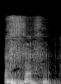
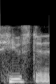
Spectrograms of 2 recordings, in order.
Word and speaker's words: Houston: Houston. – That's the way it'd be pronounced in New York. – Really? – A lot of people don't realize it's called Houston Street, but it's Houston in Texas and Houston in New York.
